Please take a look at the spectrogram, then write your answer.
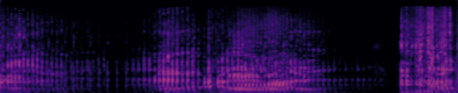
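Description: A loud lion roar sound effect rumbles, a deep growling bellow that swells, breaks briefly, then surges again before a short pause and a final burst.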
